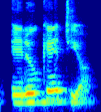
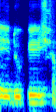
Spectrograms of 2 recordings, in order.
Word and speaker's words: education: তাহলে উচ্চারণটা হবে টিওন, এডুকেটিয়ন। ঠিক আছে, উচ্চারণটা কি হবে? এডুকেটিয়ন। কিন্তু এখানে কি এডুকেটিয়ন হবে? না, এখানে এডুকেশন হবে, এডুকেশন।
